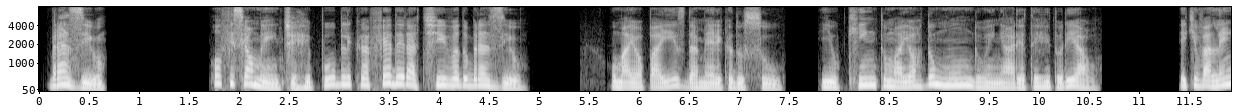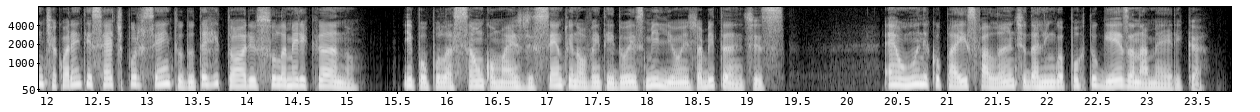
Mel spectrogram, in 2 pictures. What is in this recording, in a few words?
portuguese brazilian documentaries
